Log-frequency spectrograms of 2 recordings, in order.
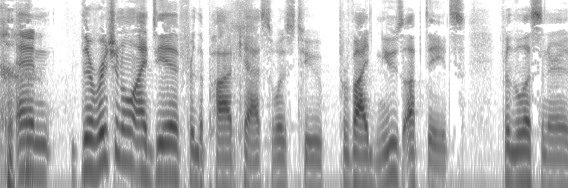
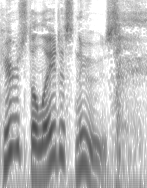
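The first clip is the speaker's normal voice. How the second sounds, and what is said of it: Mock newscaster voice. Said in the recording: “That was my news impersonation”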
